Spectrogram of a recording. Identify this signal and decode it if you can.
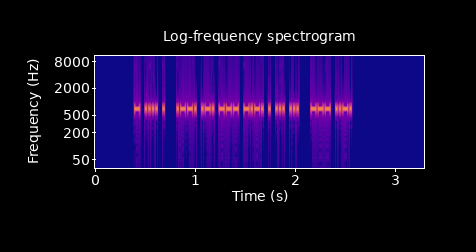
Morse code, heard as a keyed tone, about 67 wpm, 700 Hz. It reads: THE PROCESS OF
